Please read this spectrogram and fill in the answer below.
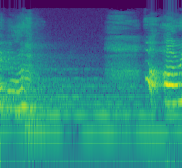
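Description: A woman's voice through a stage microphone over soft, sustained backing music. Her voice trails off in a falling tone at the start, she draws a sharp gasping breath about a second and a half in, and she starts speaking again just before the end.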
